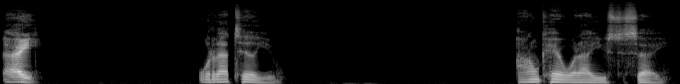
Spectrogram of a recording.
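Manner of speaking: loud, forceful rebuke; angry warning. Acted. Warning mate off using that term, angry and loud. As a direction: lay down the law, loud and firm. Acted quarrel, man warns listener off.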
